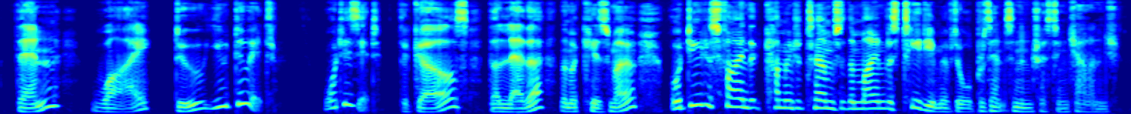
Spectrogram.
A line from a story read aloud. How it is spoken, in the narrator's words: he said slowly, giving the words time to reach their mark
